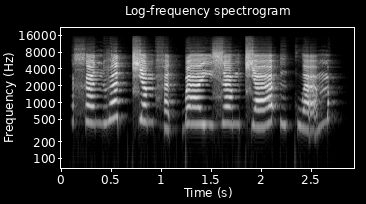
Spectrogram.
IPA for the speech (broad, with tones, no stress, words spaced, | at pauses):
xa˧n va˦˥t̚t͡ɕa˧mha˨˩t̚ɓaː˧j za˧mt͡ɕaː˨˦ʔɨ˨˦kwa̰˧˥m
